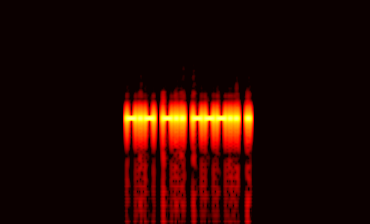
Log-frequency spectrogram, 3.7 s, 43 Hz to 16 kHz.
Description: Morse code, heard as a keyed tone, about 39 wpm, 700 Hz. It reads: KD8E
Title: USA Call Signs - 4 Characters - Repeated 2x - 40wpm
